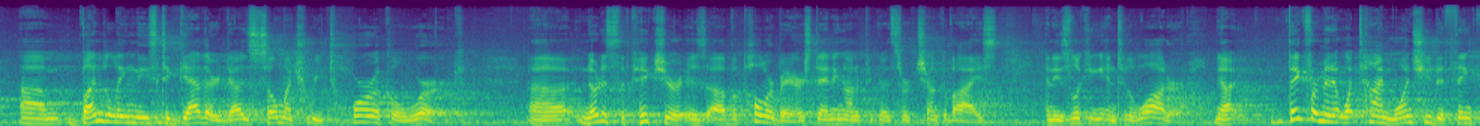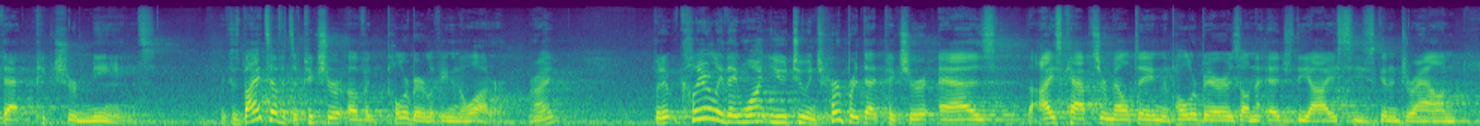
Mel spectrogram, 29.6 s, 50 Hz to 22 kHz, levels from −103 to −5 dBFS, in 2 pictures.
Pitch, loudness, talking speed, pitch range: 155 Hz, -17 LUFS, 185 wpm, 135-190 Hz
